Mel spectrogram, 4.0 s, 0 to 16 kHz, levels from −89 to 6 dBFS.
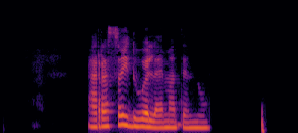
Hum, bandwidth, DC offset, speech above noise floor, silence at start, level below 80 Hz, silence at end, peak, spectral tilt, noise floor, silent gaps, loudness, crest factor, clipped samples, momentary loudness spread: none; 7.8 kHz; under 0.1%; over 61 dB; 1.2 s; -62 dBFS; 0.45 s; -14 dBFS; -6.5 dB/octave; under -90 dBFS; none; -30 LUFS; 20 dB; under 0.1%; 21 LU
